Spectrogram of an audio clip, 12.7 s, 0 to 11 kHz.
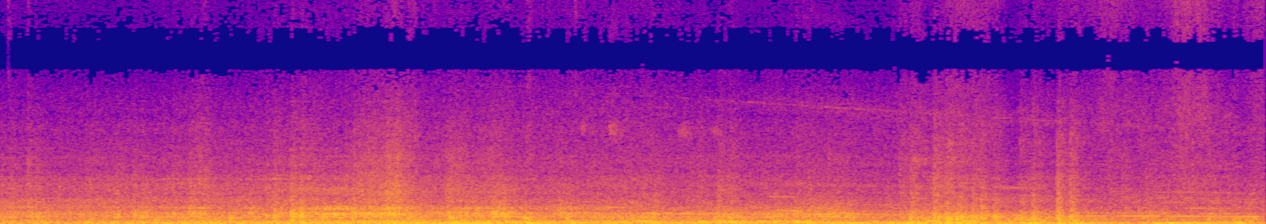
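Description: Running sound of a JR E233 series 7000 electric train heard inside the passenger car: a steady rumble of wheels on rail with clicks from the track. A faint whine falls slightly in pitch near the end.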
